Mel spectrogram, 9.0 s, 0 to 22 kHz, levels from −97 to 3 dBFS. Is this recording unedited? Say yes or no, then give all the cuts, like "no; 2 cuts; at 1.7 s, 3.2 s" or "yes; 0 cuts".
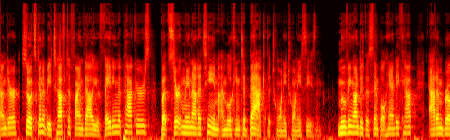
no; 2 cuts; at 5.3 s, 7.3 s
